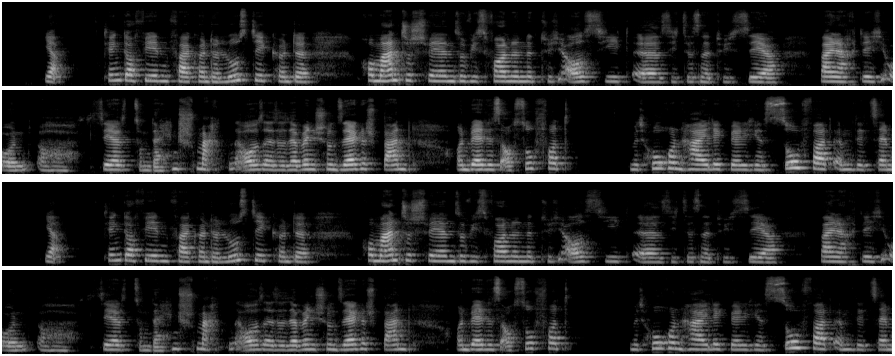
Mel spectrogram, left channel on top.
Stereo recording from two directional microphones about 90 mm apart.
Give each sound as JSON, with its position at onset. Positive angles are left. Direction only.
{"t": 0.4, "sound": "speech", "side_deg": 30}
